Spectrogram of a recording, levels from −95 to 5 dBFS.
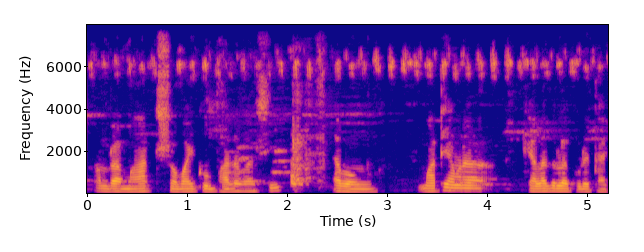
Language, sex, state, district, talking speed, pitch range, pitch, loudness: Bengali, male, West Bengal, Jhargram, 125 wpm, 110-125 Hz, 115 Hz, -21 LUFS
